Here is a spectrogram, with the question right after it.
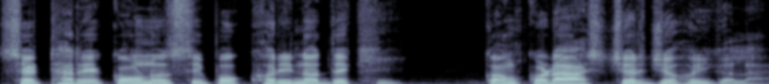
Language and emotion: Odia, neutral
